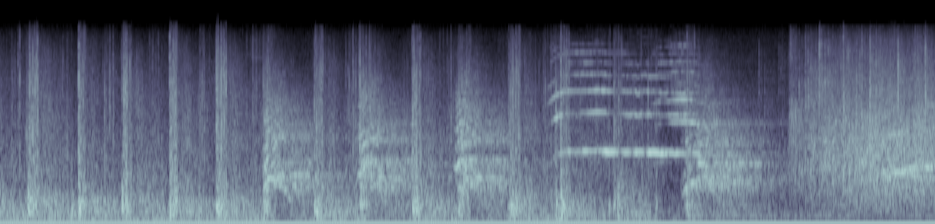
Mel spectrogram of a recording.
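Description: Folk dancers' feet stamping on a wooden stage in a steady rhythm, about three stamps a second, with short shouts from the dancers joining in and one call held for about a second near the end of the stamping. Audience applause breaks out about six seconds in.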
